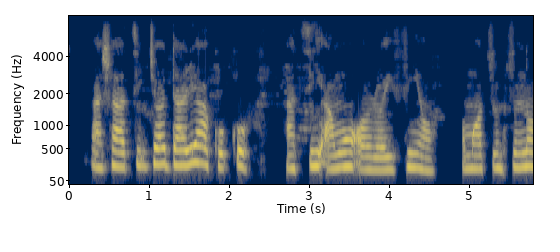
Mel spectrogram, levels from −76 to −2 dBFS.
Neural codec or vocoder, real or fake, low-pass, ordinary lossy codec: none; real; 7.2 kHz; none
